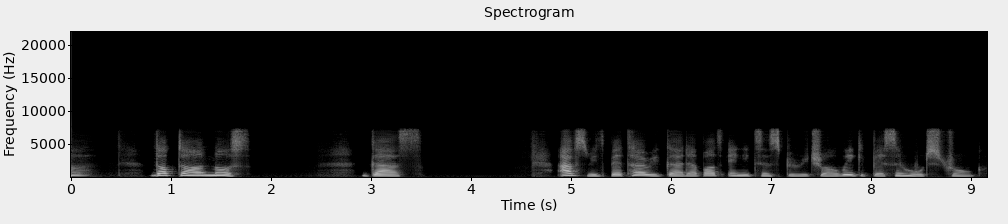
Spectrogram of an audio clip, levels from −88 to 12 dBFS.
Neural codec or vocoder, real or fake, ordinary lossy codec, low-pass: codec, 16 kHz, about 1 kbps, DyCAST, with the encoder's durations; fake; none; 7.2 kHz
